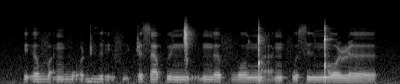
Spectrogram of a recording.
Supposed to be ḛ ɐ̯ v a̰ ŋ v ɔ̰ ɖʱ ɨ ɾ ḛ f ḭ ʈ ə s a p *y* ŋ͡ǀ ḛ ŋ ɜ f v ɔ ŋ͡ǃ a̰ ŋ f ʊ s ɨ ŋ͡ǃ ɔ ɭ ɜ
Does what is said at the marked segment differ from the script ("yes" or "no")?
yes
